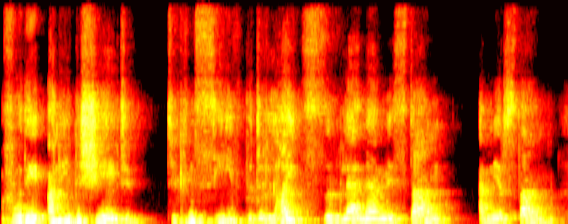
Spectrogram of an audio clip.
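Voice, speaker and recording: An earnest, curious diner, voiced by a storyteller, asking probing questions with a slightly hesitant push. His voice rises and falls with lively inflection, set in a roomy, echoey recording. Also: medium pitch, a little slow, slight background noise, voice pushed up, lightly acted. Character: curious, earnest male restaurant guest.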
